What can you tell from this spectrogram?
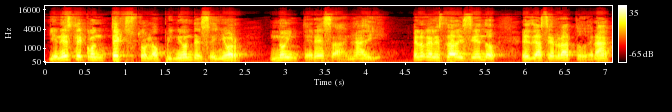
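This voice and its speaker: A male pastor preaching a sermon with fervor. He addresses the congregation as brother and asks rhetorical questions. He swings between soft asides and shouted emphasis. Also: on the high side, expressive, moderate pace.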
